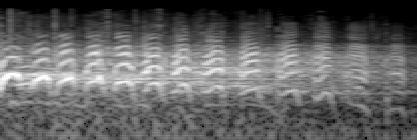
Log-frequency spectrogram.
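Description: The Crypt Keeper's high-pitched cackling laugh: a rapid string of short rising-and-falling notes, about six a second, tailing off near the end.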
